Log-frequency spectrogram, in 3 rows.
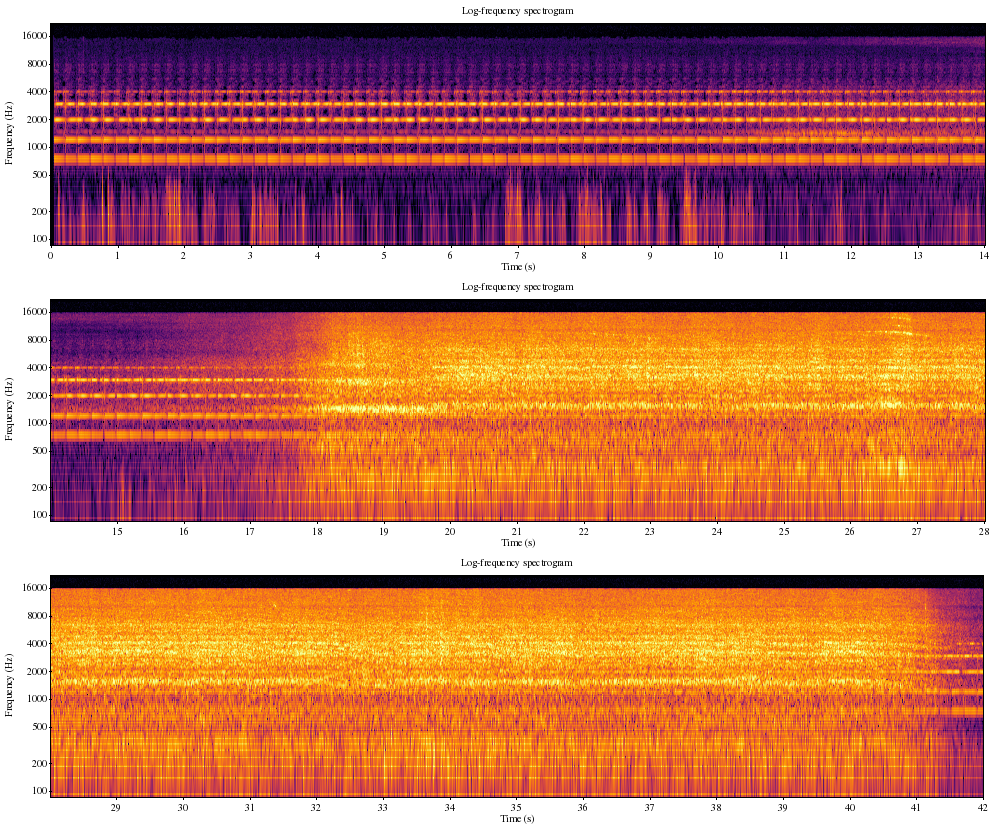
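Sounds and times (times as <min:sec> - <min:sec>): level crossing warning bell: 0:00.0 - 0:42.0
freight train rumble and wheel clatter: 0:14.6 - 0:42.0.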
